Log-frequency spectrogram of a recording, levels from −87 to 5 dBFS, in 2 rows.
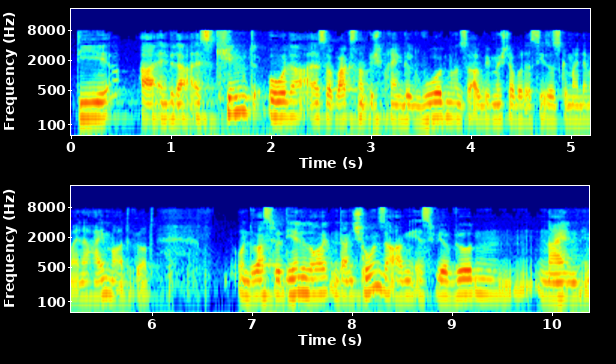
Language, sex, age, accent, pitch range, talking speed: German, male, 40-59, German, 130-155 Hz, 195 wpm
